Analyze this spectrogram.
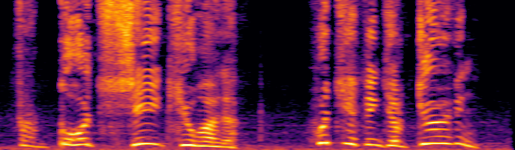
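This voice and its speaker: A man puts on a character voice pitched extremely high, speaking at a moderate pace. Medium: video game. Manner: gruff, blustering.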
